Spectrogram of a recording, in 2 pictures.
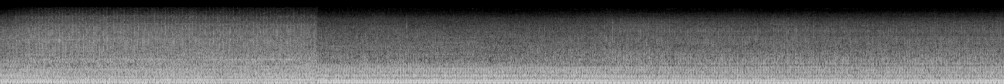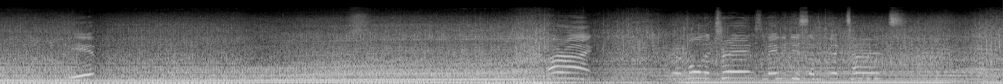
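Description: Vittorazi Moster 185 single-cylinder two-stroke paramotor engine running steadily in flight, driving its propeller. Its pitch drops a step about three seconds in, climbs again around 13 seconds as the throttle opens, and the level dips briefly at about 16 seconds.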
